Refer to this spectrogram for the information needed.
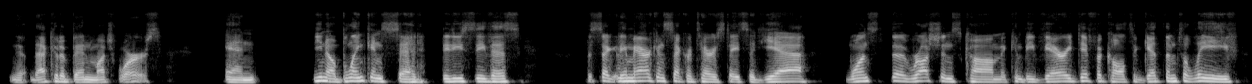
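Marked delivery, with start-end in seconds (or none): none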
